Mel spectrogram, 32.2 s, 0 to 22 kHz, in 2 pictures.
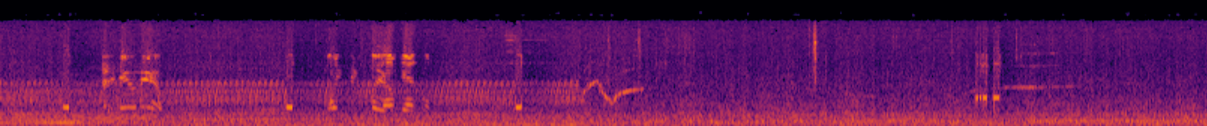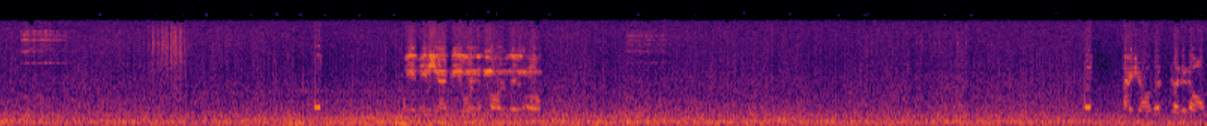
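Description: Steady engine and road noise inside a police cruiser driving at speed in a pursuit. Short warbling electronic bursts come a few times: about a second in, around five seconds, and again at about 21 to 23 seconds.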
